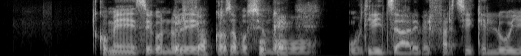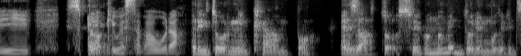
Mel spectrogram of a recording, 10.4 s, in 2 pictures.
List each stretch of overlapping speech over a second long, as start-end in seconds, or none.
1.7-2.9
